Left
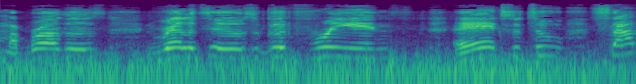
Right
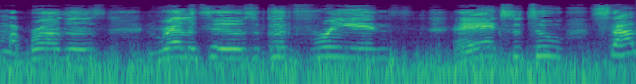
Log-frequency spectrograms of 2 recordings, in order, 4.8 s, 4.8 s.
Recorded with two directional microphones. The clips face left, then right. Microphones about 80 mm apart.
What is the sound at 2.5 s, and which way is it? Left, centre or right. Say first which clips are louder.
Speech: left 3 dB; right.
